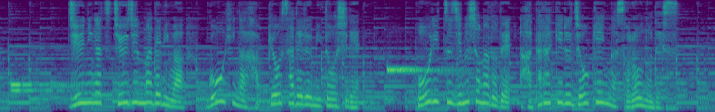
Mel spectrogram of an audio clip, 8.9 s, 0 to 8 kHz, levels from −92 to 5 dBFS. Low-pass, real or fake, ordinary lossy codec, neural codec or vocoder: none; real; none; none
